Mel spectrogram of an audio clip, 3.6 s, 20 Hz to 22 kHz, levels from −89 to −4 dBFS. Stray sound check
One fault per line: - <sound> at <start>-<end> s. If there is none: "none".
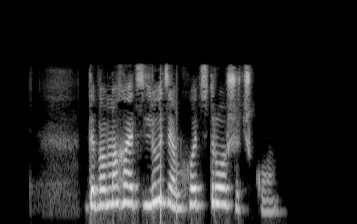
none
